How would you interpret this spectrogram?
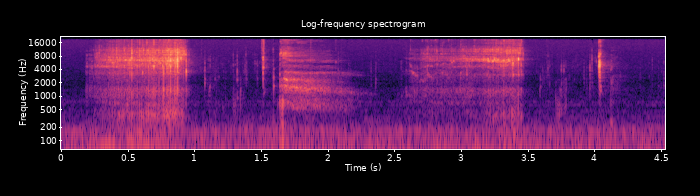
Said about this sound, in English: so I'm going to drink some tea.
